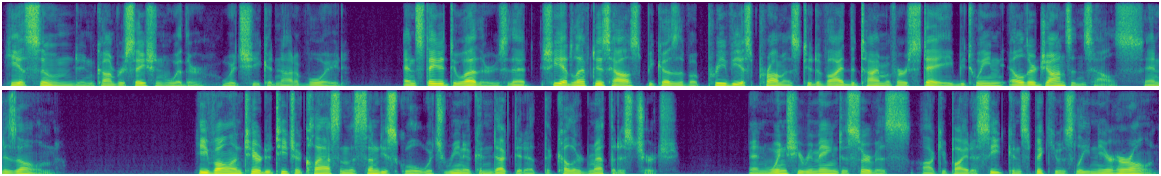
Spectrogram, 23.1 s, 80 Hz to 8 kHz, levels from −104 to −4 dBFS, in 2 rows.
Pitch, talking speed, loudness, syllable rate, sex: 110 Hz, 185 wpm, -20 LUFS, 5.5 syllables/s, male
